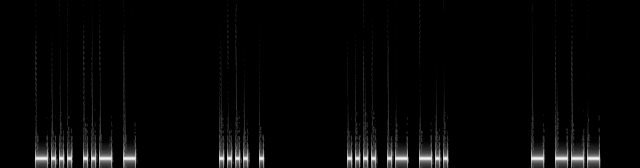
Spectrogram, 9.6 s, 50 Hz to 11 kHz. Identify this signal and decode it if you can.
Morse code, heard as a keyed tone, about 20 wpm, 700 Hz. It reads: BUT HE HAD TO
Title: 3x Word-Spacing - Sentences from Top 100 Words - 20wpm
